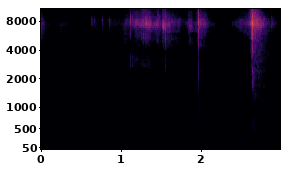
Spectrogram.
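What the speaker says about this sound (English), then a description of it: "you can take your label and peel it off" A paper label peeling off a glass jar, with a few faint ticks and then soft, close tearing and rasping strips that come in short uneven bursts, ending with one sharper rip in an otherwise quiet room.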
